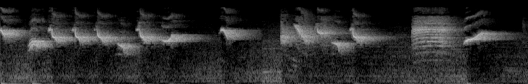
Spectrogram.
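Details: Java sparrow song used to call the flock, a rapid chain of high sliding chirps at the start, then scattered whistled notes and one harsh rasping burst near the end.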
